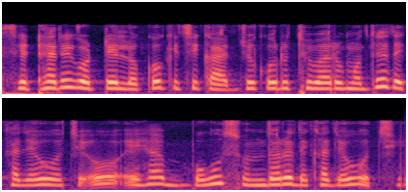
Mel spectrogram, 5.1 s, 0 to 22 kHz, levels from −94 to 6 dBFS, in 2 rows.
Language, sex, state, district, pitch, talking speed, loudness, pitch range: Odia, female, Odisha, Malkangiri, 260 Hz, 165 wpm, -15 LUFS, 245-275 Hz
